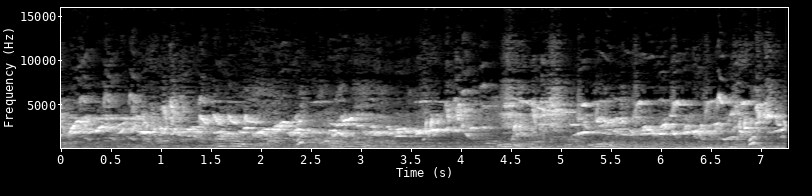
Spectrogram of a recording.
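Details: White-rumped shama (murai batu) in full song: dense, rapid run of varied chattering and whistled phrases, mostly high and bright, unbroken for the whole stretch with a brief dip midway.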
